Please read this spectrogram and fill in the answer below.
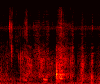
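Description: A person chewing and biting food close to the microphone, with wet mouth sounds and a few short sharp clicks at irregular moments.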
